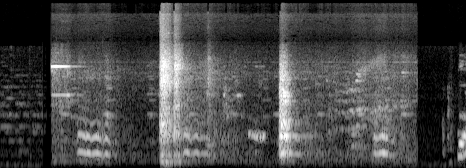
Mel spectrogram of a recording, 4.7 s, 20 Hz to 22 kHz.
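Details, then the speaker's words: Newborn with respiratory distress syndrome: short voiced expiratory grunts on each breath out, about 50 a minute, from glottic closure during expiration. "in this video grunting sound is Audible newborn is suffering from respirative distress syndrome"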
